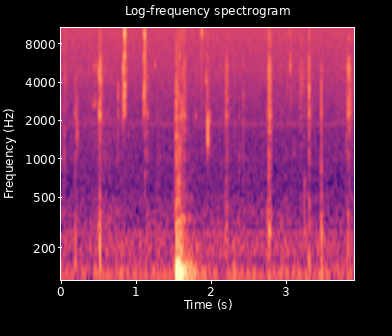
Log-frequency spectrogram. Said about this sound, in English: I apologize to listeners on Apple and Spotify if I'm chewing directly into the microphone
